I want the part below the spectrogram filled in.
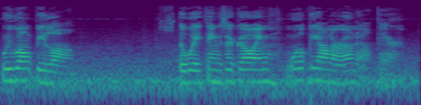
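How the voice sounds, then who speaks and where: A lowish female voice with clear noise behind it: an actress as a confident soldier in a video game. She is wry and blunt. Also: fairly even intonation, normal speed, close to an everyday voice. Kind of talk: video game cutscene acting. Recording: clear background noise and ship ambience.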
